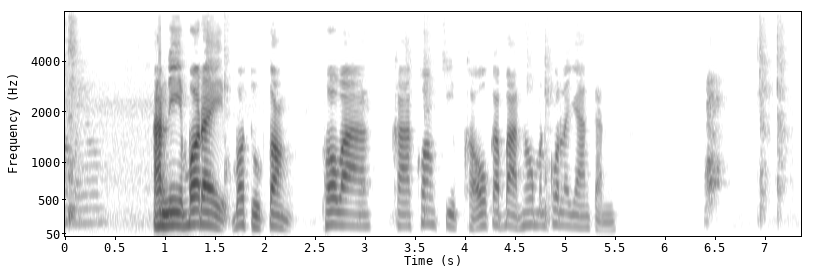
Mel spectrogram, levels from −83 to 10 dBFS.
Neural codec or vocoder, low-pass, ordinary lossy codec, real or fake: none; none; none; real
